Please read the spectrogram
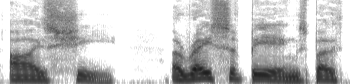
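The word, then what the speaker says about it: Aos Sí: In the heart of the Celtic otherworld, veiled from ordinary sight, dwell the AE seed, pronounced eyes she, a race of beings,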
